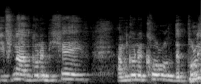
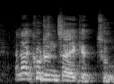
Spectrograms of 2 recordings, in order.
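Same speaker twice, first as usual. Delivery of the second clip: ordinary delivery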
